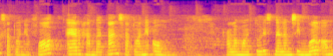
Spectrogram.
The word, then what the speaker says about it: Ohm: fold er hambatan satuannya om kalau mau tulis dalam Simbolon begini boleh atau kita tulis begini juga boleh Ohm dibacanya ya oke itu adalah hukum Om kita cobain di contoh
